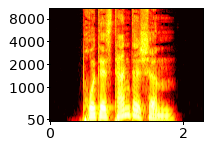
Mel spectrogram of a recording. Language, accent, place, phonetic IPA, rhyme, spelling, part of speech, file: German, Germany, Berlin, [pʁotɛsˈtantɪʃm̩], -antɪʃm̩, protestantischem, adjective, De-protestantischem.ogg
- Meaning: strong dative masculine/neuter singular of protestantisch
